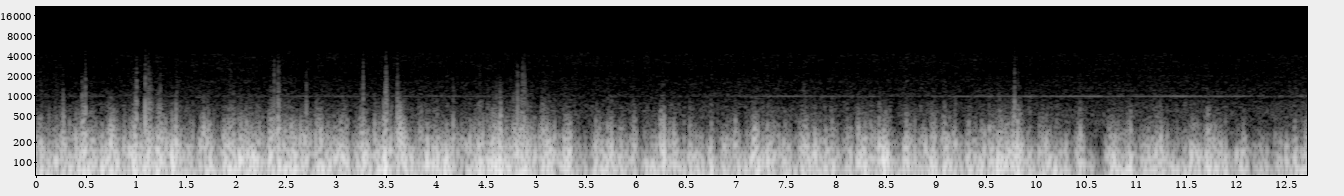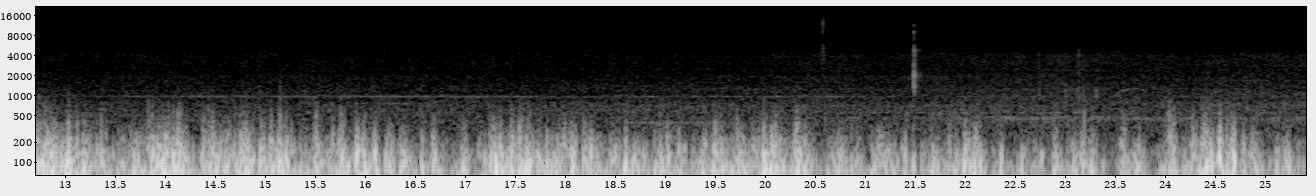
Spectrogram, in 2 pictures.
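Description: Wind buffets a microphone outdoors with a steady low rumble.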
